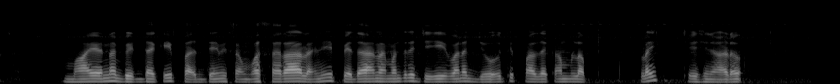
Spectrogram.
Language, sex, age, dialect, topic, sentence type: Telugu, male, 18-24, Southern, banking, statement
